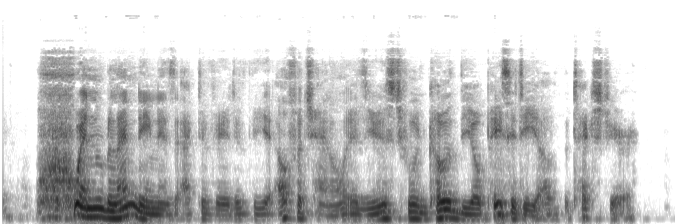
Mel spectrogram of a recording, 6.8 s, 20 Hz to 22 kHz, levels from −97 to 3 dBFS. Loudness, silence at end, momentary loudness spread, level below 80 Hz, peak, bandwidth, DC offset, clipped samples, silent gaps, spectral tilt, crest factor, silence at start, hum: -19 LUFS; 0.4 s; 17 LU; -56 dBFS; -2 dBFS; 9 kHz; under 0.1%; under 0.1%; none; -6.5 dB/octave; 18 dB; 0.35 s; none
